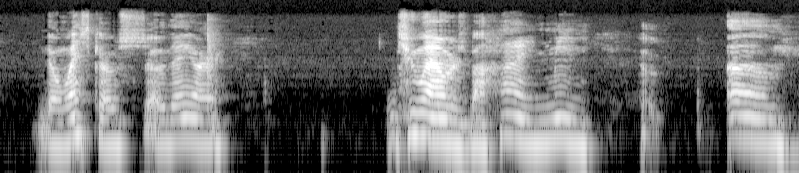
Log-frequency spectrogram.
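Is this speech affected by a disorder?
Yes: cerebral palsy; from birth, uses wheelchair.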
